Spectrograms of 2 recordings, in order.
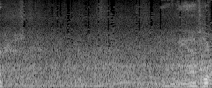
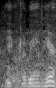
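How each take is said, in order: First: Hushed, drawn-out musing; slow whispered repeat. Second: Said in the usual way. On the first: Real, not acted. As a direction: whisper it slowly to himself.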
